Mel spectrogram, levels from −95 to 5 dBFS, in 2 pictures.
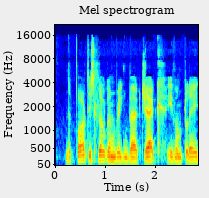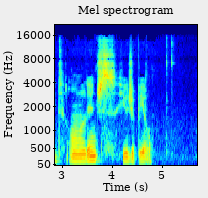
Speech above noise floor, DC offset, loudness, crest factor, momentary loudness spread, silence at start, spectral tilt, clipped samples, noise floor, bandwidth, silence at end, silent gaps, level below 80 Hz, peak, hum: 33 dB; under 0.1%; -22 LUFS; 20 dB; 9 LU; 0.2 s; -4 dB/octave; under 0.1%; -55 dBFS; 16 kHz; 0.9 s; none; -60 dBFS; -4 dBFS; none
